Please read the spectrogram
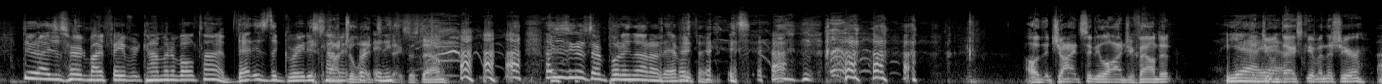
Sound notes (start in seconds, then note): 4.0 laughing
